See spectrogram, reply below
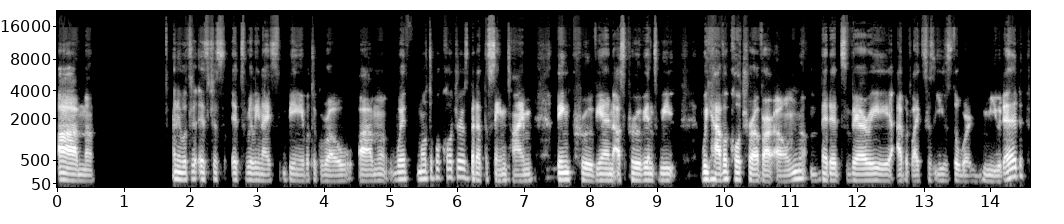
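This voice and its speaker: A man's voice: on the low side, moderate pace, dry recording. A young man from Peru hosting a casual panel chat, rambling with lots of fillers. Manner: chatty, many fillers and restarts. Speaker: panel host.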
